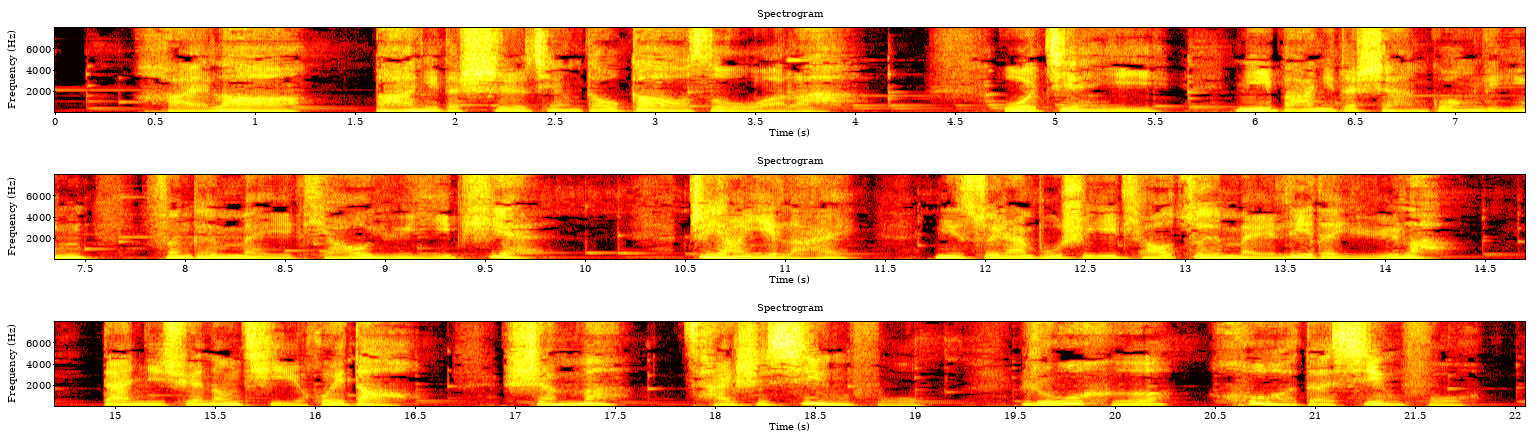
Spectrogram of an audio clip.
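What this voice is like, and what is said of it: Low deep voice. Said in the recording (Chinese): “章鱼用低沉的声音说”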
